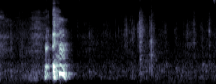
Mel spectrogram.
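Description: A person coughs once, sharply, about a second in. A couple of faint light taps follow later.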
